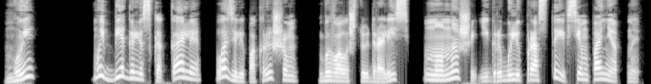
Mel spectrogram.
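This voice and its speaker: A woman's voice: medium pitch, very animated, unhurried, a little mellow, dry recording. A stern uncle with a strict, reproachful manner, read by a woman narrator in a storybook. The voice rises and falls a lot, and the recording is dry and close. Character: stern adult man, an uncle.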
